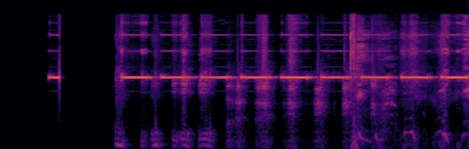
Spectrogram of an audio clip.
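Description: signal or alarm, smoke detector alarm beeping

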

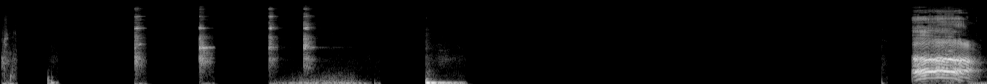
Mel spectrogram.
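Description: household object, drinks clinking together

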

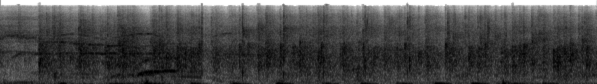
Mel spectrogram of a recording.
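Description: crowd, small group clapping

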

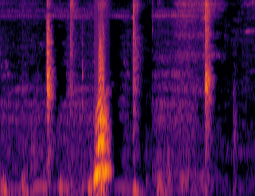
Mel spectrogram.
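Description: animal, dog barking

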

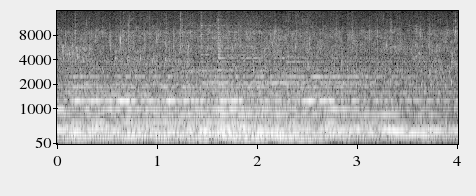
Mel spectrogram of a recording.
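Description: nature, rain pouring outside

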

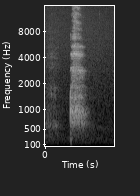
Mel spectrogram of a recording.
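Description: human body sound, yawning

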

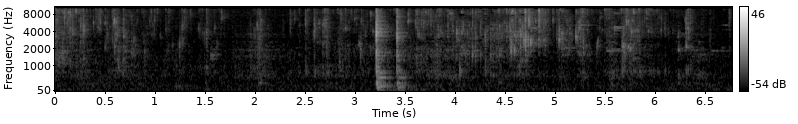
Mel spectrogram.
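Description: food or drink, water poured

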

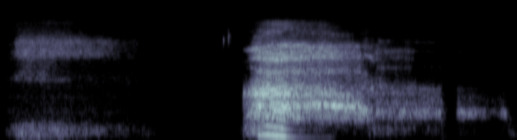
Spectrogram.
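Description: human body sound, deep audible breath

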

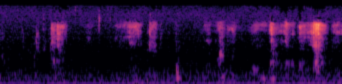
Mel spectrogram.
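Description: household object, paper rustling

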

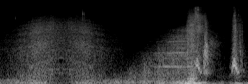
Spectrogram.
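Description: sound effect, whoosh transition sound effect

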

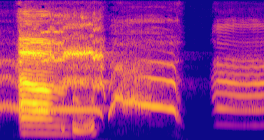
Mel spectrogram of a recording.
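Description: crowd, people screaming

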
